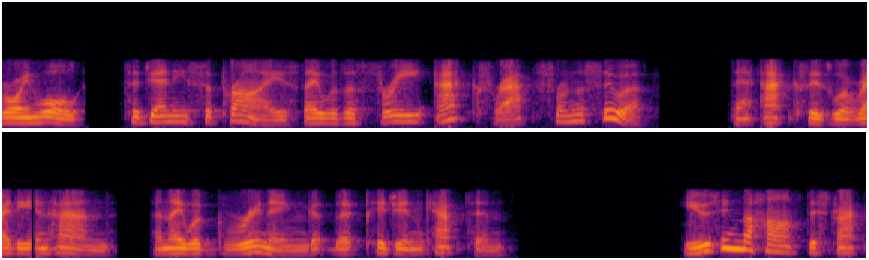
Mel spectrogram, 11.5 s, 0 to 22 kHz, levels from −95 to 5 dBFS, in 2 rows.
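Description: At 5.96 s the speech drops into a hard-edged silent gap of about 30 ms, ending by 6.02 s. This is packet loss on an ADPCM call, with a few packets missing, which fits a G.726 link running at 32 kbit/s and band-limited to 150 Hz to 3.4 kHz. Because ADPCM sends only differences from a running prediction, the receiver's predictor and step size lose track during the gap. When sound resumes it comes back with some distortion for a few tens of milliseconds until the decoder realigns.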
